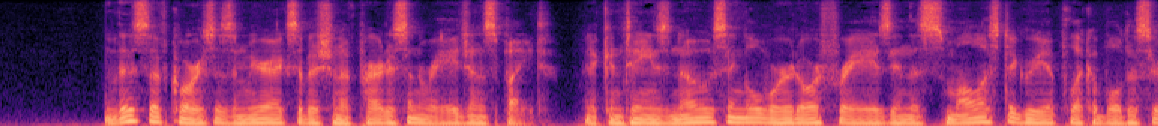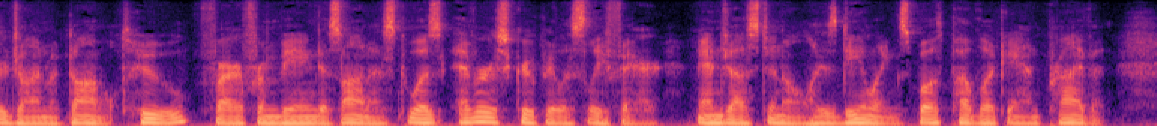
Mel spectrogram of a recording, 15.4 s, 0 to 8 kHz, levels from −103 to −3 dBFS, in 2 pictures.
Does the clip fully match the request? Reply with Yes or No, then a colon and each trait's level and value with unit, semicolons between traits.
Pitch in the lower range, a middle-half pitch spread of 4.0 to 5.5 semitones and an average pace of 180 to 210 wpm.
No: very low, 85 Hz; narrow, 2.6 semitones; average, 185 wpm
